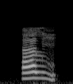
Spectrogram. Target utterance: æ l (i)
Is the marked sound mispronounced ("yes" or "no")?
no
